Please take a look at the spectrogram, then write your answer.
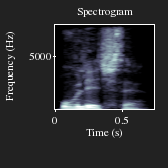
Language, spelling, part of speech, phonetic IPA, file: Russian, увлечься, verb, [ʊˈvlʲet͡ɕsʲə], Ru-увлечься.ogg
- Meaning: 1. to take a great interest in 2. to get carried away (by/with) 3. to take a fancy to, to be infatuated with, to fall for 4. passive of увле́чь (uvléčʹ)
